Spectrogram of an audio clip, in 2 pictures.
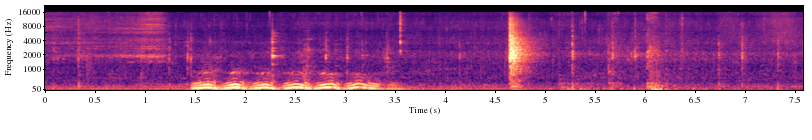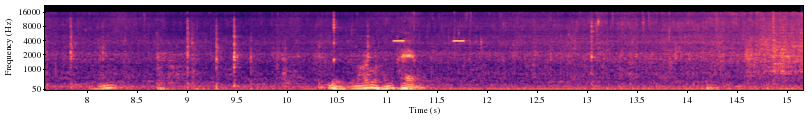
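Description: Chopsticks tap and scrape against a frying pan.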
